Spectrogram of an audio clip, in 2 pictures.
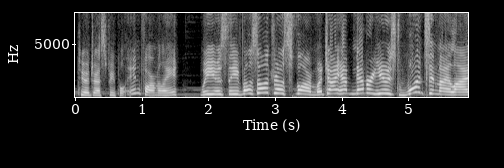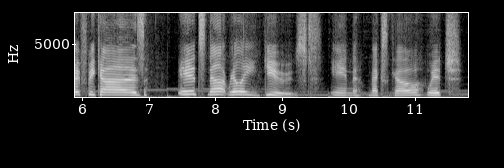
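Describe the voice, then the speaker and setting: Smooth-voiced chatty American woman streamer. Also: on the high side, a bit bright. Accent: American English. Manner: chatty, thinking aloud, quick asides. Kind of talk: casual live-stream commentary.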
